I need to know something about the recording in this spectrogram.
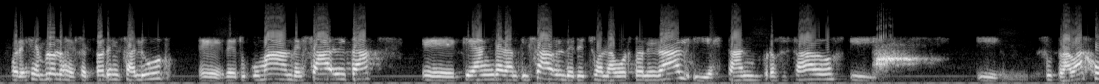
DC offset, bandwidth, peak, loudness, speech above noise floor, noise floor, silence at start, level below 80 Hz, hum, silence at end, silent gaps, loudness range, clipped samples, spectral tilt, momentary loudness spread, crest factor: under 0.1%; 15.5 kHz; 0 dBFS; -10 LUFS; 25 dB; -34 dBFS; 0.1 s; -38 dBFS; none; 0 s; none; 3 LU; 0.3%; -4 dB/octave; 11 LU; 10 dB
